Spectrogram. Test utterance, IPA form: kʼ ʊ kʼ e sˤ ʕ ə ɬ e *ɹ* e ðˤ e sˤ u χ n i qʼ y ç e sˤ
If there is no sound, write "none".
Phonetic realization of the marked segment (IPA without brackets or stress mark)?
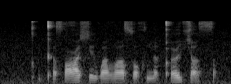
w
